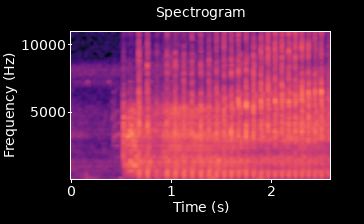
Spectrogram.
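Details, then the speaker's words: Small scooter engine for a homebuilt reverse trike, first start after muffler welded back on, burning off degreaser smoke: catches and settles into a quick, even putter about thirteen pulses a second, no blowing or rattling, much quieter; normal idle. "starts good still and sounds a whole lot better oh yeah I don't know if y'all can tell a difference on camera that sounds a whole lot better"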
